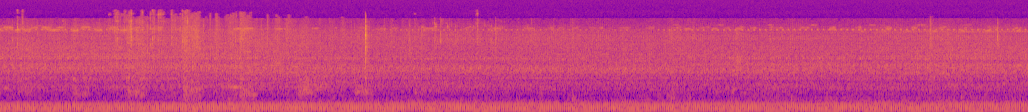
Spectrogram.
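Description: Steady low hum of outdoor background noise, with faint distant voices and a few sharp clicks in the first few seconds.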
